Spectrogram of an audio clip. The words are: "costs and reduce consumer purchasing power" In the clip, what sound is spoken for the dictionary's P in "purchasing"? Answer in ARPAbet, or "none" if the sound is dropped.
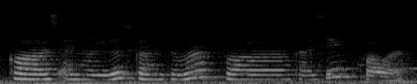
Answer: F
